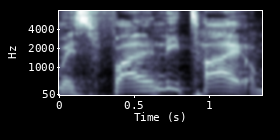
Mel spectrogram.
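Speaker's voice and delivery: voice breaking mid-phrase. Opening a lore video at last, voice cracking. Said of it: "Why did my voice crack?".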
